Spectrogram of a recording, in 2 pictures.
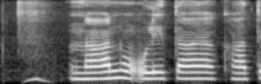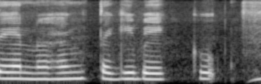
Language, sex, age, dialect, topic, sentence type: Kannada, female, 36-40, Northeastern, banking, statement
